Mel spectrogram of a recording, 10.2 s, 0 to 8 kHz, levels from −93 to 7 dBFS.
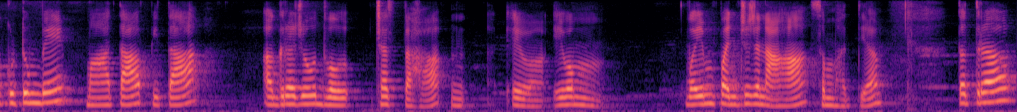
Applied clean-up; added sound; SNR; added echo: none; none; none; none.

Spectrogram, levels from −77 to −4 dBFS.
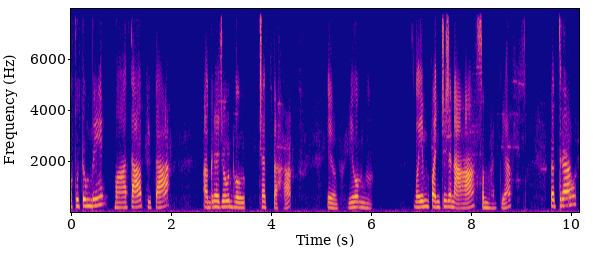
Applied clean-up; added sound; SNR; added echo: neural diffusion model UNIVERSE++.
